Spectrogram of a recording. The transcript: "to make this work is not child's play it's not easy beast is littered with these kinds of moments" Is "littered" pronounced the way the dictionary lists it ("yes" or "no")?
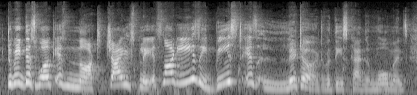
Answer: yes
